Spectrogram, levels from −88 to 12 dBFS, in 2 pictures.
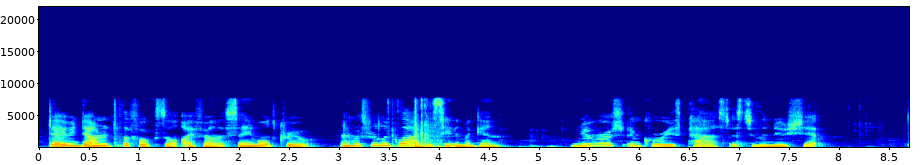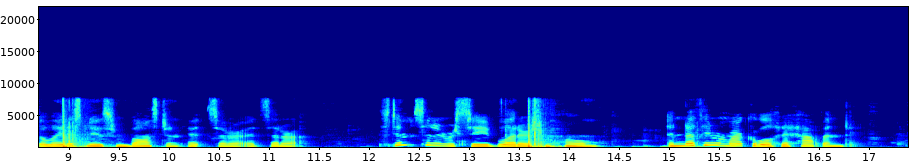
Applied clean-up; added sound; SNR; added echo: classical method log-MMSE.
